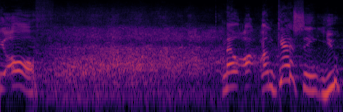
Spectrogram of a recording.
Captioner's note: audience laughing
